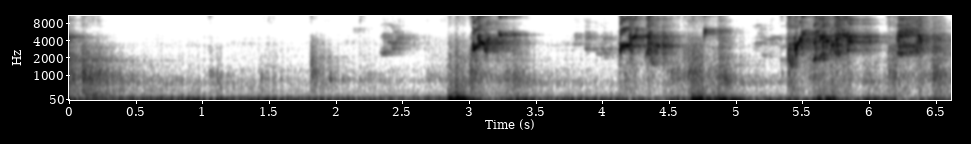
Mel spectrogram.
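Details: Quiet opening, then a green Fischer's lovebird pair breaks into rasping high chirp bursts from about three seconds on, clustered into several loud chattering groups, low thumps between.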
